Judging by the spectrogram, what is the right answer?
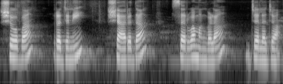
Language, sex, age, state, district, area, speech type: Kannada, female, 30-45, Karnataka, Chikkaballapur, rural, spontaneous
